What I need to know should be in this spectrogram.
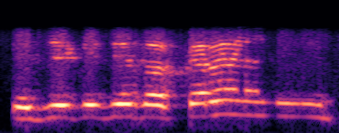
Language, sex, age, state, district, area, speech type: Odia, female, 45-60, Odisha, Angul, rural, conversation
